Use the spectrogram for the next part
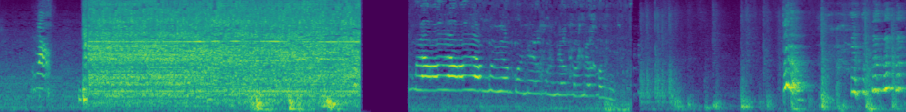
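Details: Cat named Luna in a funny cat compilation; after a long burst of loud noise, a drawn-out descending meow stretches over three seconds, followed by people exclaiming and talking.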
